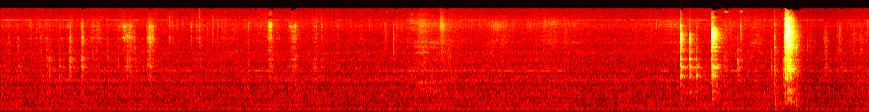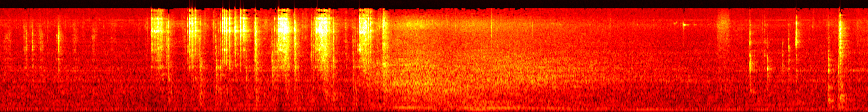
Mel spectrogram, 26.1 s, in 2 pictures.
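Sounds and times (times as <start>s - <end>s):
socket ratchet clicking: 15.3s - 18.8s.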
